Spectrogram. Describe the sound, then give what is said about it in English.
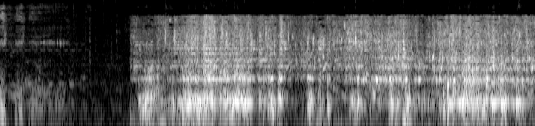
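A deep toilet flush bursts in abruptly after a quiet opening, a loud, low, roaring rush of water that sustains with churning surges to the end. “That's a deep toilet flush.”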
